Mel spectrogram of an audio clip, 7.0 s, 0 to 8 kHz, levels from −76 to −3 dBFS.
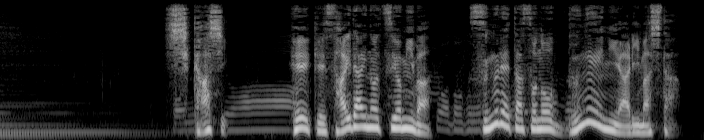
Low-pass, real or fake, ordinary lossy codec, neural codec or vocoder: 7.2 kHz; real; none; none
